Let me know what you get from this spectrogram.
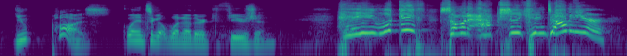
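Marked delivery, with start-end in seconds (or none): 3.3-6.0 put-on very high, bubbly girlish voice, shouted. Game narrator voicing a girl who spots the party below, bubbly girl's voice shouting. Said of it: "A bubbly girl's voice shouts".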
